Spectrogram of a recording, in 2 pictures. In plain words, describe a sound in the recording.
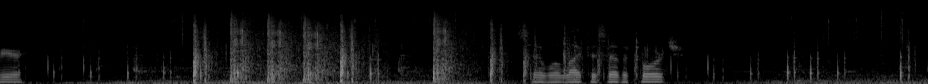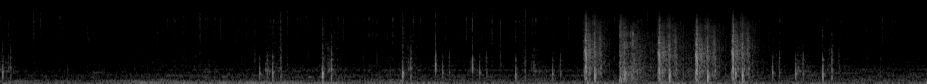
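Footsteps slap quickly on a stone floor.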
